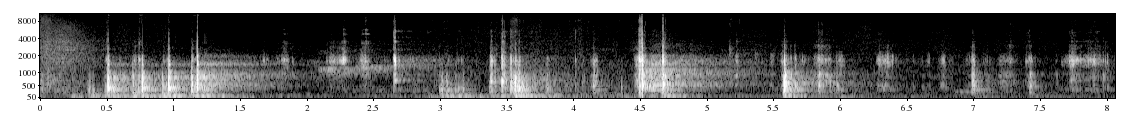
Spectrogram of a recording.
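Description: Metal planter gauge wheel arms and their fittings being handled and fitted onto rubber-tired gauge wheels on a workbench: irregular clunks and knocks, a few at a time, some sharper than others.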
